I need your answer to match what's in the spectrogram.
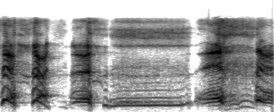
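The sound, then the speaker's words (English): A person imitates a hard coughing fit from inhaling weed: rough, harsh coughing bursts, broken by a long strained wheezing groan, then more raspy hacking at the end. “I'm not tolerant with weed, so I immediately started coughing very hard until it was like this.”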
